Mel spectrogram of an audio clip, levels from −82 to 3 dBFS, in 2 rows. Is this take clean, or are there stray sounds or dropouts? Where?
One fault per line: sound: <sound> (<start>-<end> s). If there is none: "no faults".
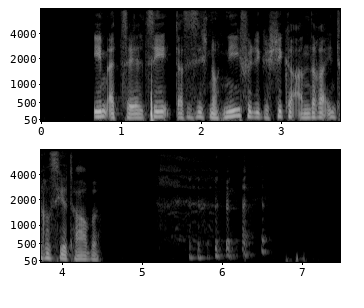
sound: laugh (5.2-6.7 s)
